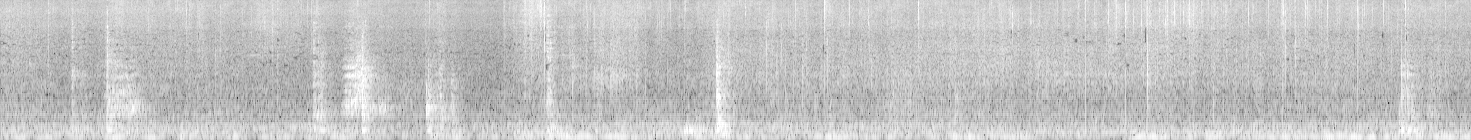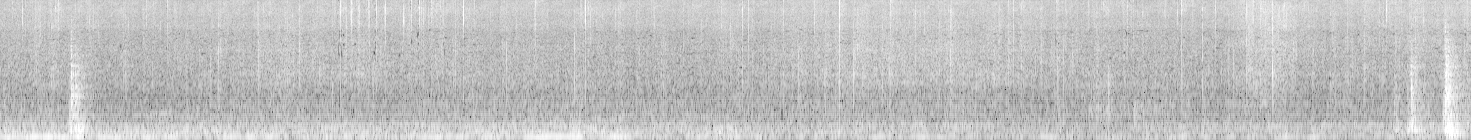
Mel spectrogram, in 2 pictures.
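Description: Folded dosa sizzling steadily on a hot nonstick tawa as it crisps and browns. A spatula presses and scrapes it several times, mostly in the first half and again near the end.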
